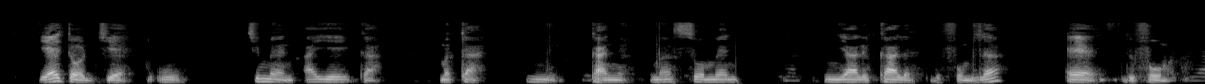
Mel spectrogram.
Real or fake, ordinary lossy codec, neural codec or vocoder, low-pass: fake; MP3, 32 kbps; codec, 16 kHz in and 24 kHz out, 1 kbps, XY-Tokenizer; 7.2 kHz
